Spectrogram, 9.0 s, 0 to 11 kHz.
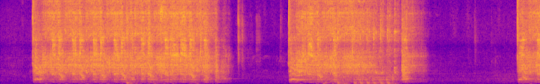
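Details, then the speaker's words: Suzuki DR650 on a newly fitted lithium battery, not started for a couple of weeks, petrol on reserve, choke on, clutch in: two long bursts of steady starter cranking, about three turns a second, no catch yet; cranking strongly. "Well, it's cranking it over. Actually, I think that's a little bit better."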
